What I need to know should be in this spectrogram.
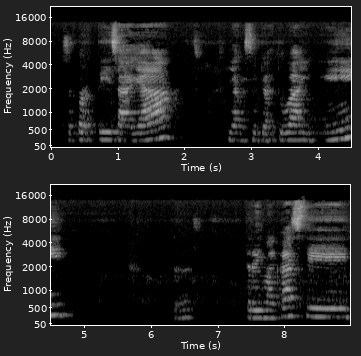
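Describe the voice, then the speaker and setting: At a very slow pace with long, frequent pauses, a woman speaks at a fairly high pitch with fairly even intonation, alongside audible room echo and noticeable background noise. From Indonesia, East Java (Puger, Jember). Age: 70s. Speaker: elderly interviewee.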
